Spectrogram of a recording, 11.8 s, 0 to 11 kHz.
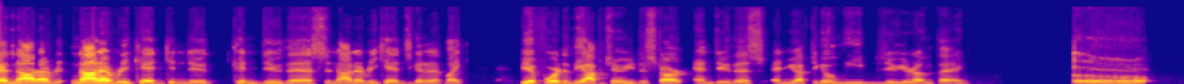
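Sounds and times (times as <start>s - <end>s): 
speech: 0.0s - 9.8s, 10.7s - 11.5s
loud drawn-out burp after eating mac and cheese: 10.7s - 11.6s.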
